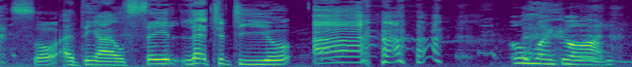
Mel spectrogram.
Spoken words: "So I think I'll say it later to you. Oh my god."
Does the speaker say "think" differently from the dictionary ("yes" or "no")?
no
